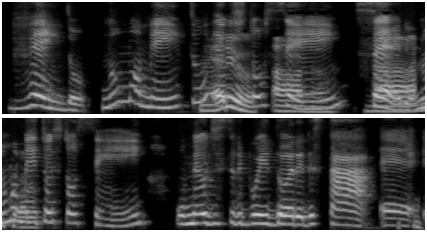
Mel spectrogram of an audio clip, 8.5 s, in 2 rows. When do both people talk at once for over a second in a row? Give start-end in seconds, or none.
2.0-4.6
